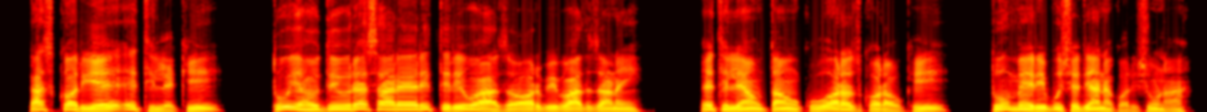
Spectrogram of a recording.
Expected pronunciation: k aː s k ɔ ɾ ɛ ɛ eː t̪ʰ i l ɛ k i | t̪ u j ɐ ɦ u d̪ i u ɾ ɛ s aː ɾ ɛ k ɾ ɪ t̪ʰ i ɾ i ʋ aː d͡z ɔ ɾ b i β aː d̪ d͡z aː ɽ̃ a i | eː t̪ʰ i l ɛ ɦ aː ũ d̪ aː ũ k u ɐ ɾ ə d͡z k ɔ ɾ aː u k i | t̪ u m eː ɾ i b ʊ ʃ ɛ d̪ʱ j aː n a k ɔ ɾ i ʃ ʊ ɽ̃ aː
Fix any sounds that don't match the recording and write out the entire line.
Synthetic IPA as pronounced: k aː s k ɔ ɾ i ɛ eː t̪ʰ i l ɛ k i | t̪ u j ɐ ɦ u d̪ i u ɾ ɛ s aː ɾ ɛ ɾ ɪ t̪ i ɾ i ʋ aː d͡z ɔ ɾ b i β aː d̪ d͡z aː ɽ̃ a i | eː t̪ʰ i l ɛ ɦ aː ũ t̪ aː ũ k u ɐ ɾ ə d͡z k ɔ ɾ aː u k i | t̪ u m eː ɾ i b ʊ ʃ ɛ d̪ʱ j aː n a k ɔ ɾ i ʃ ʊ ɽ̃ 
